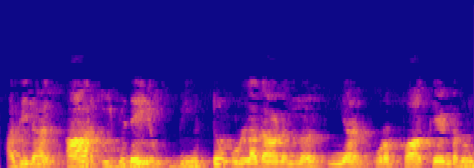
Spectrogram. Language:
Malayalam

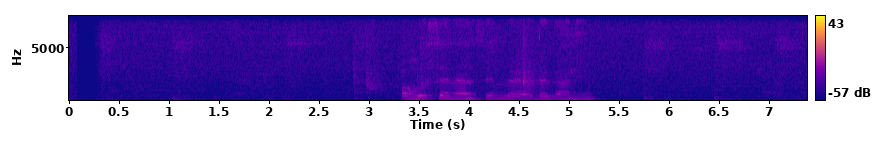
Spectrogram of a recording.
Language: Sinhala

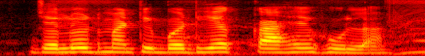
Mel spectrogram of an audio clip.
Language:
Bhojpuri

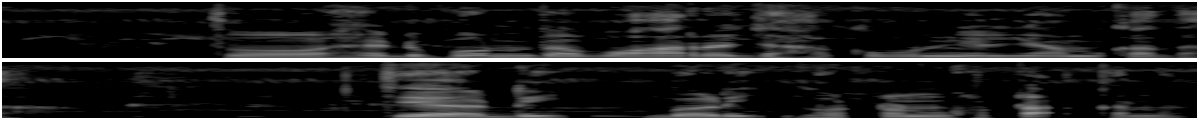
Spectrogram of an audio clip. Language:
Santali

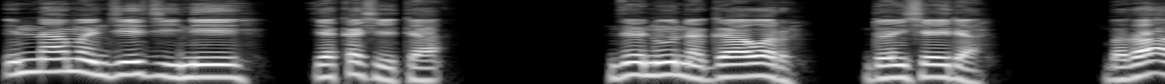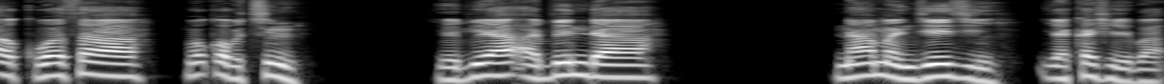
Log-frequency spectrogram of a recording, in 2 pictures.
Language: Hausa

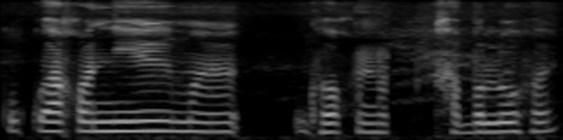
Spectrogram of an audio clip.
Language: Assamese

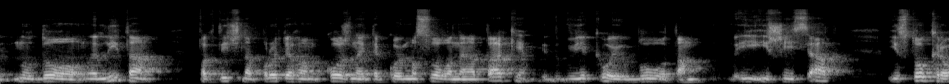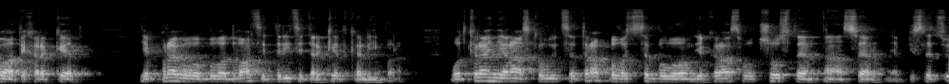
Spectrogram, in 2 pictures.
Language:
Ukrainian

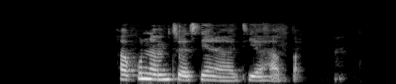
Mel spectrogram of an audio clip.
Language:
Swahili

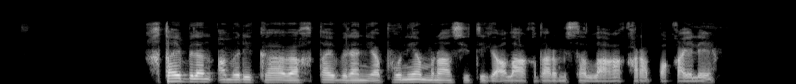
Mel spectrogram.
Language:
Uyghur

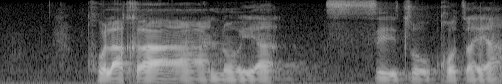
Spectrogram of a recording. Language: Tswana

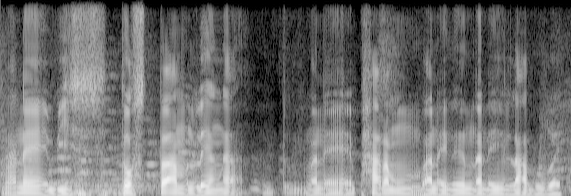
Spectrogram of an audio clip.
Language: Bodo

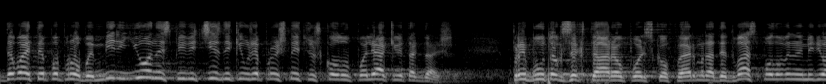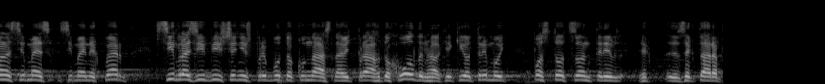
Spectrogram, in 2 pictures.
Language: Ukrainian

